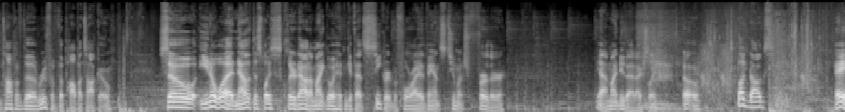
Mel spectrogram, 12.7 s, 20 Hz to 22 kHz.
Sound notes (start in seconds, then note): 9.6 snarl; 11.4 shotgun blasting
